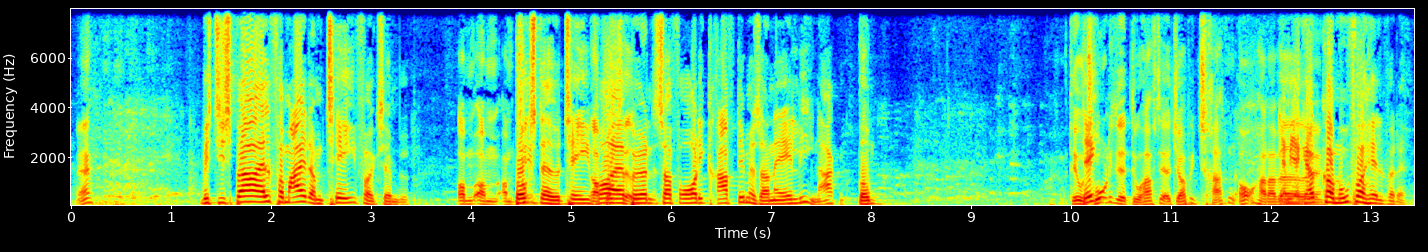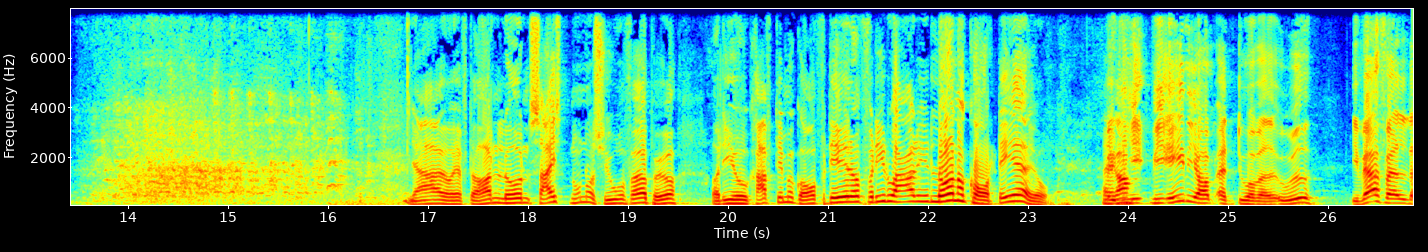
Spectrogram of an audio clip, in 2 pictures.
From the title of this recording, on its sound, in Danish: LIVE fra Teater 95b i Odense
